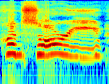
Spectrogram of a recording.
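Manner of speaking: high, slow, small I'm sorry; mock hurt apology. A daughter answering a yelling mom, mock hurt. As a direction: say it like a scolded kid. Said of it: "her mom, like, yells at her and she goes".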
